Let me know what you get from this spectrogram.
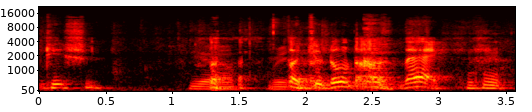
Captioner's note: laughs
